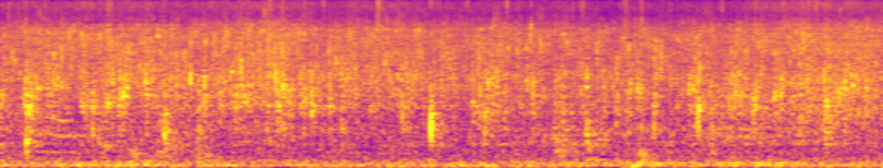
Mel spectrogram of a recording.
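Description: A whole fish deep-frying in hot oil in a wok: a steady crackling sizzle with scattered pops. A wooden spatula and a slotted metal skimmer click and scrape against the fish and pan a few times.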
